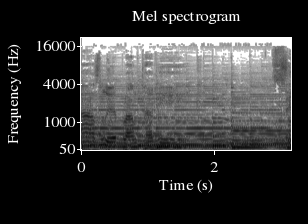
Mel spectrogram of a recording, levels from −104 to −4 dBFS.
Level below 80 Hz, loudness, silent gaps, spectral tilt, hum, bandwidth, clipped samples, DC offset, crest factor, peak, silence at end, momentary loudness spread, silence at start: -40 dBFS; -14 LUFS; none; -6.5 dB/octave; none; 17.5 kHz; under 0.1%; under 0.1%; 10 dB; -2 dBFS; 0 s; 4 LU; 0 s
